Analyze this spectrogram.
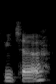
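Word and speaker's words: VCHA: I think it's FEA I think it's pronounced as ficha um and their members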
